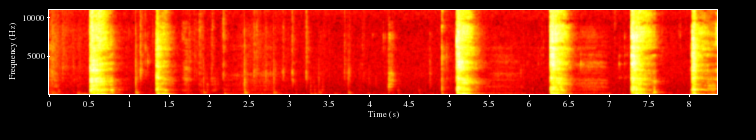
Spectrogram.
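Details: A person with asthma and a cold coughing uncontrollably while brushing their teeth: six loud, harsh coughs in close bouts with quieter throat sounds between; persistent cough.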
